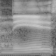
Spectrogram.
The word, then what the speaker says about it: Anet: Só pra galera que tá ouvindo, é, a Nê se escreve com T no final. – Né? Isso, né? T mudo.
